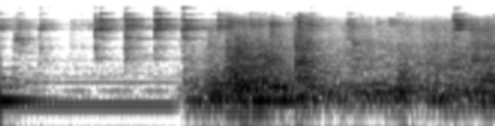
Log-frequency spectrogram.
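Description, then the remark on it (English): Car keys jingle in a few quick metallic bursts over a low steady hum in a small room in front of an elevator, then a broad rushing noise rises and continues under more faint jangling. “Jingle jangle of the car keys sound.”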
